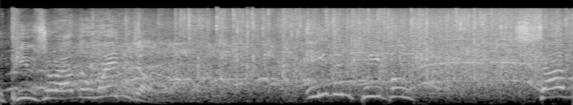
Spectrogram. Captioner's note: audience laughs and applauds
